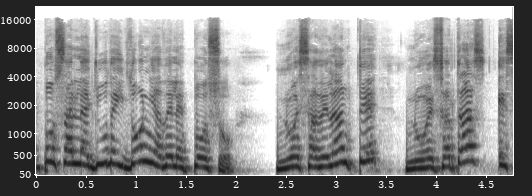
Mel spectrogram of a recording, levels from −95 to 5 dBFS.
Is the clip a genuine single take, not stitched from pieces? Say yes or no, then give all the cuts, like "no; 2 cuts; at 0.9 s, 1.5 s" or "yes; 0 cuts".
yes; 0 cuts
